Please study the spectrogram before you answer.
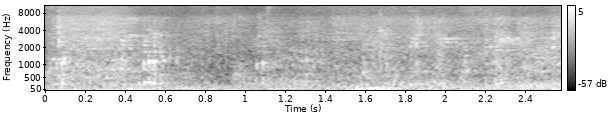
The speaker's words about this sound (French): C'est ce qu'on appelle les truies en liberté. Donc là, je suis tout près d'une truie.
